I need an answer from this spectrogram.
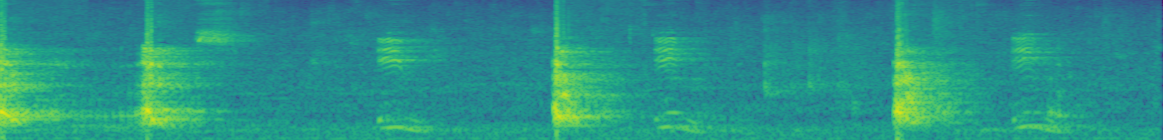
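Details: A corgi in training to bark and be quiet on command keeps barking for a food reward, giving short, sharp single barks about every two seconds, with a trainer's voice and soft murmuring between.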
